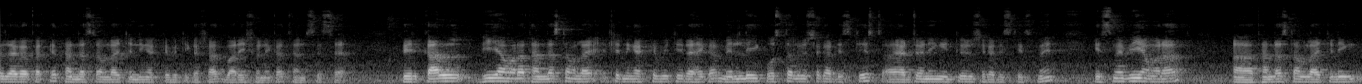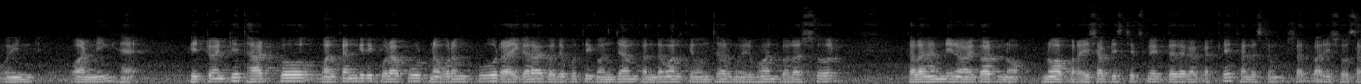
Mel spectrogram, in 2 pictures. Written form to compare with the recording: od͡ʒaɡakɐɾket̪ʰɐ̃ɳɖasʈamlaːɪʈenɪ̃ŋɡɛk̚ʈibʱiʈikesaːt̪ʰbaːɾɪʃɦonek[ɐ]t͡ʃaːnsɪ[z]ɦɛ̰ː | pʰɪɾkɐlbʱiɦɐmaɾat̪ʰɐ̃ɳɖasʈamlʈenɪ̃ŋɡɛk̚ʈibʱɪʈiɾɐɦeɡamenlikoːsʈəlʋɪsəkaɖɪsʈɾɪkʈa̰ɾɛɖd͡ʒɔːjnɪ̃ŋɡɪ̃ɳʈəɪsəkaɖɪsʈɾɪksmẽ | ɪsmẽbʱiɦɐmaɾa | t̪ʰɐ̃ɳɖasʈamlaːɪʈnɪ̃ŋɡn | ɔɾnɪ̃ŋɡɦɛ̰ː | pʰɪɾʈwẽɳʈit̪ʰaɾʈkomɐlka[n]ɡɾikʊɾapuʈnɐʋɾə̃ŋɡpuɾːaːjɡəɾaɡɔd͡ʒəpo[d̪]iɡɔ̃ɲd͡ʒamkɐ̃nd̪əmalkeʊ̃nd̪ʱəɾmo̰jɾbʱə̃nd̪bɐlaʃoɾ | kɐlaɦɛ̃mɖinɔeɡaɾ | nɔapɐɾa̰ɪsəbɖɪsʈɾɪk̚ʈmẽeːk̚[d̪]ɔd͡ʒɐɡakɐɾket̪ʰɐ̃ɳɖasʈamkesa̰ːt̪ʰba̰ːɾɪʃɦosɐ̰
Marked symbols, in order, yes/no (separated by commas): no, no, yes, no, yes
